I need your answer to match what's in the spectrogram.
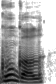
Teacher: jednoducho dávajú tam nakoniec e alebo a, lebo je pre nich naozaj prirodzené končiť to slovo na nie spoluhlásku, ale samohlásku. Ja si vždycky predstavím napríklad, ako oni povedia, že Google.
